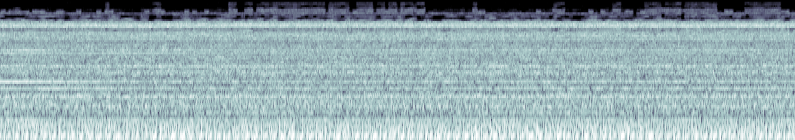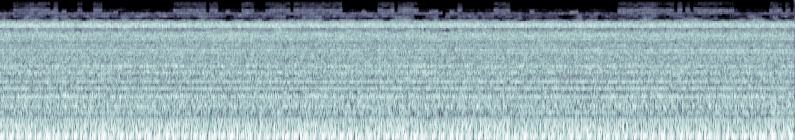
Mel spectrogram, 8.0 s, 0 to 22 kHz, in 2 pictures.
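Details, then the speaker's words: Blomberg RapidJET LWF194520QW 9kg washing machine, about a month old, final spin at full 1400 rpm: steady low hum with faint whine, barely vibrates, no thumping; normal spin cycle. "this is the machine right out 1400 rpm as you can see it doesn't that light at all and it barely vibrates"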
